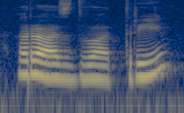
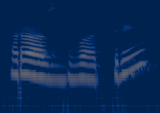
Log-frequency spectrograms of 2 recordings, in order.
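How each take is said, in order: First: The voice is boosted to a louder level. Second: The voice is recorded at a very weak level. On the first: "усилим мой голос при помощи монтажа" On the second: "при использовании петлички сигнал получается совсем слабым"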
